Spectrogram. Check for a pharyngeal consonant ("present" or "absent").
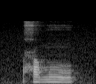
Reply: present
